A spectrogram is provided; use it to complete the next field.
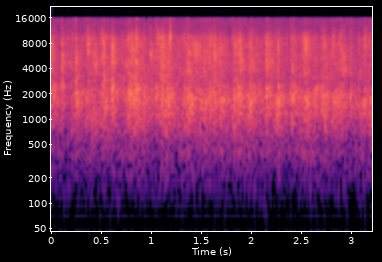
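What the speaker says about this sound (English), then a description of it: "Give him a round of applause." A crowd at a campaign policy breakfast applauds Senator R.J. Palmer, giving a steady, dense round of clapping that holds at an even level from start to finish.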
